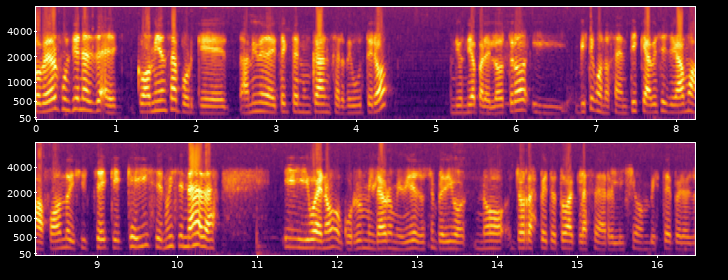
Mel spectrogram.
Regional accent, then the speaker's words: Córdoba, Argentina; now in Salta, Argentina; yo soy cordobesa, pero ya soy una salteña trucha, ¿viste? Porque ya estoy acá hace 20 años.

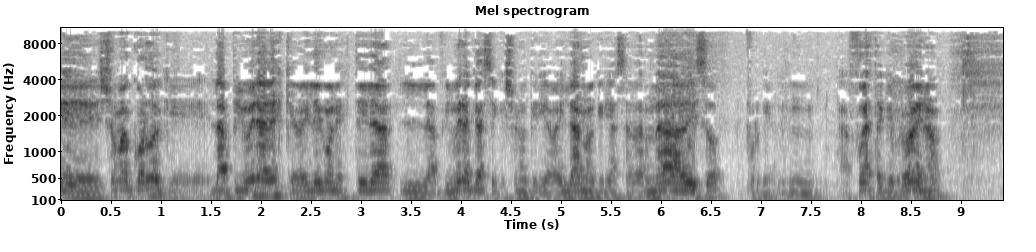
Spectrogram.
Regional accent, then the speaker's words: Trevelin, Chubut, Argentina; Y bueno, yo soy de acá, de Trevelin.

